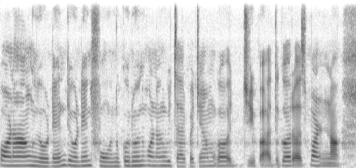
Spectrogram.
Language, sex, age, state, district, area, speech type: Goan Konkani, female, 45-60, Goa, Ponda, rural, spontaneous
